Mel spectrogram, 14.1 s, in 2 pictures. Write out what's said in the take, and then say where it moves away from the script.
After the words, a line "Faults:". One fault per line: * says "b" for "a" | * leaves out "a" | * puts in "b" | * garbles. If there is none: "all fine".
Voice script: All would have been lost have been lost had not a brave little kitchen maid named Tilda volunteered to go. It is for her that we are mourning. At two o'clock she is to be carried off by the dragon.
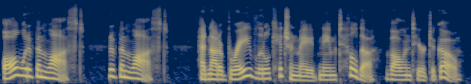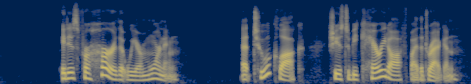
All would have been lost have been lost had not a brave little kitchen maid named Tilda volunteered to go. It is for her that we are mourning. At two o'clock she is to be carried off by the dragon.
Faults:
all fine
